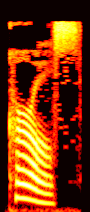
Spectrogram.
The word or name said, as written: curls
